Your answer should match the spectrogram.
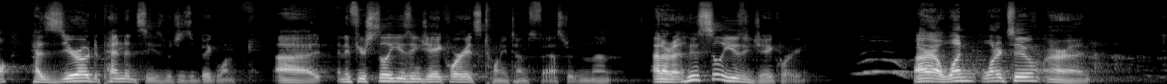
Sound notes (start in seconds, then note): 8.4 audience member cheering; 9.4 audience laughing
